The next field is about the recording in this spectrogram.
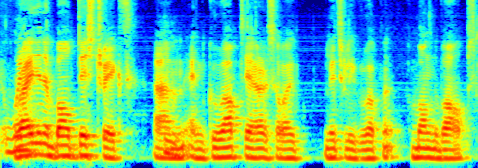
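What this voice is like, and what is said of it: Slight Dutch accent. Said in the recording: “You obviously have a bit of a Dutch accent”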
